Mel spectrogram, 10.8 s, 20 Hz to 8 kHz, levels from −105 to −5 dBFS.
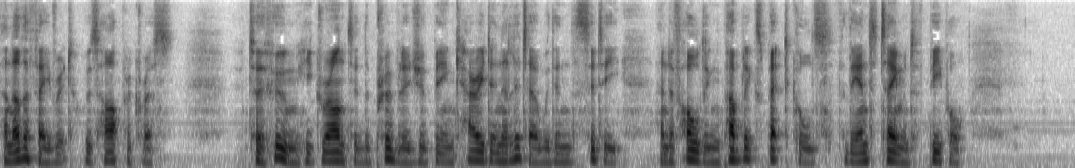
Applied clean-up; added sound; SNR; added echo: none; none; none; none.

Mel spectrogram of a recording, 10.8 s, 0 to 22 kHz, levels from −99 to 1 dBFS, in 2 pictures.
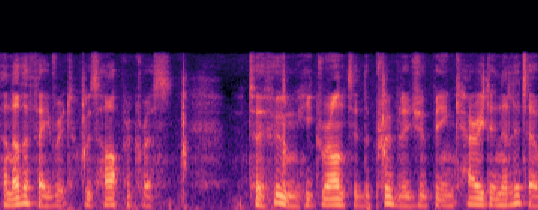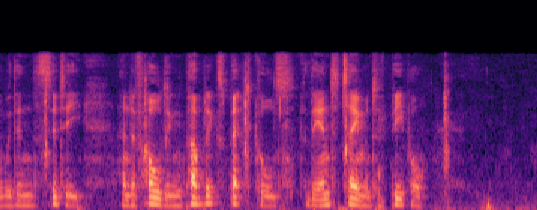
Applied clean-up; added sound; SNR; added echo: neural mask model Resemble Enhance denoiser.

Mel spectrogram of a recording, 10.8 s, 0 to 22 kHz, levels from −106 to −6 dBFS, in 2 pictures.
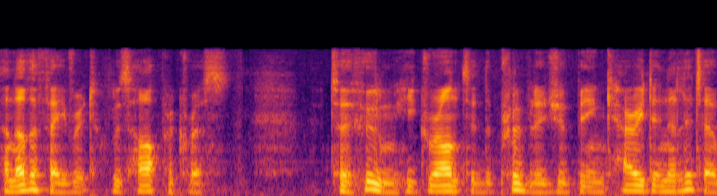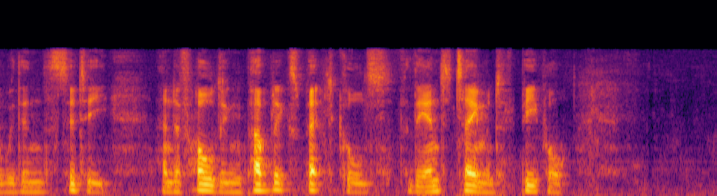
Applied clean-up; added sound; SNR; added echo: neural separator model SepFormer DNS4.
